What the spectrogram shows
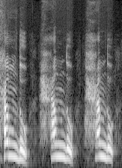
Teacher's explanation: ہا جو ہے حاضرین کرام یہ ادا ہوتا ہے وسط حلق سے. حلق کے درمیان سے.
